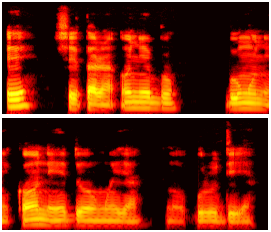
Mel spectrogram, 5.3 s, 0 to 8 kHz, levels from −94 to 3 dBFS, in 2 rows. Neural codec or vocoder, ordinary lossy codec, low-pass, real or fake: none; none; 7.2 kHz; real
